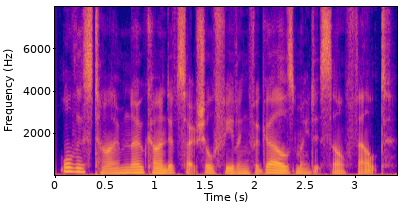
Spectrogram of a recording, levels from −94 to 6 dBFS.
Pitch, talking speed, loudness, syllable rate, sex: 120 Hz, 230 wpm, -17 LUFS, 4.8 syllables/s, male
